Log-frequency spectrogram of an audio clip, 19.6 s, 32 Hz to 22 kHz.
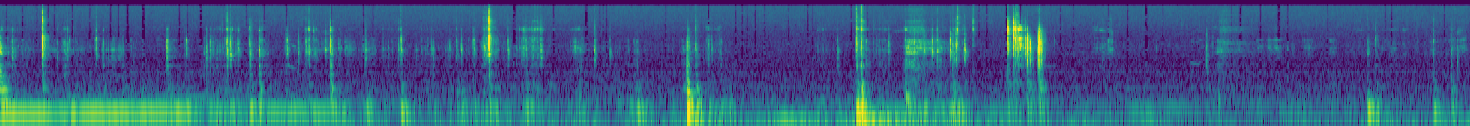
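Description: Scattered, irregular keystrokes and clacks on a GammaKay LK67 mechanical keyboard fitted with Feker Panda switches. There are a few sharper knocks around the middle and a quick cluster of clicks about two-thirds of the way through.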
